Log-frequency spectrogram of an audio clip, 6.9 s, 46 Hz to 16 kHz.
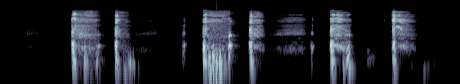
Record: {"cough_length": "6.9 s", "cough_amplitude": 32767, "cough_signal_mean_std_ratio": 0.32, "survey_phase": "beta (2021-08-13 to 2022-03-07)", "age": "18-44", "gender": "Female", "wearing_mask": "No", "symptom_cough_any": true, "symptom_runny_or_blocked_nose": true, "symptom_shortness_of_breath": true, "symptom_headache": true, "symptom_change_to_sense_of_smell_or_taste": true, "symptom_loss_of_taste": true, "symptom_onset": "4 days", "smoker_status": "Ex-smoker", "respiratory_condition_asthma": false, "respiratory_condition_other": false, "recruitment_source": "Test and Trace", "submission_delay": "1 day", "covid_test_result": "Positive", "covid_test_method": "RT-qPCR", "covid_ct_value": 23.2, "covid_ct_gene": "N gene"}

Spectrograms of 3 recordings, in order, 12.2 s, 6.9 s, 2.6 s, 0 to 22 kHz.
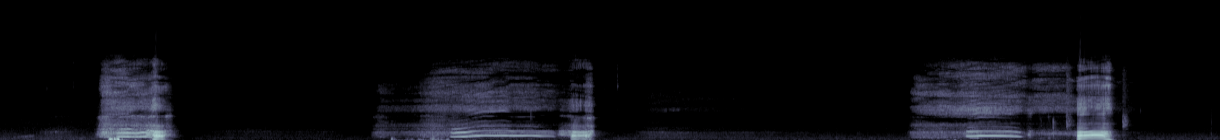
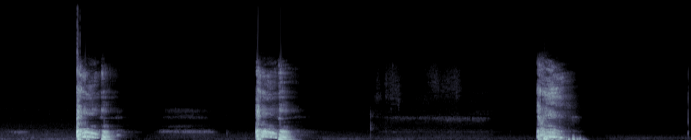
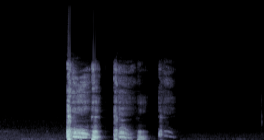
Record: {"exhalation_length": "12.2 s", "exhalation_amplitude": 31186, "exhalation_signal_mean_std_ratio": 0.33, "three_cough_length": "6.9 s", "three_cough_amplitude": 32768, "three_cough_signal_mean_std_ratio": 0.28, "cough_length": "2.6 s", "cough_amplitude": 32768, "cough_signal_mean_std_ratio": 0.32, "survey_phase": "alpha (2021-03-01 to 2021-08-12)", "age": "18-44", "gender": "Male", "wearing_mask": "No", "symptom_cough_any": true, "symptom_shortness_of_breath": true, "symptom_diarrhoea": true, "symptom_fatigue": true, "symptom_fever_high_temperature": true, "symptom_headache": true, "symptom_change_to_sense_of_smell_or_taste": true, "symptom_loss_of_taste": true, "symptom_onset": "5 days", "smoker_status": "Prefer not to say", "respiratory_condition_asthma": false, "respiratory_condition_other": false, "recruitment_source": "Test and Trace", "submission_delay": "1 day", "covid_test_result": "Positive", "covid_test_method": "RT-qPCR", "covid_ct_value": 16.4, "covid_ct_gene": "ORF1ab gene", "covid_ct_mean": 16.9, "covid_viral_load": "2800000 copies/ml", "covid_viral_load_category": "High viral load (>1M copies/ml)"}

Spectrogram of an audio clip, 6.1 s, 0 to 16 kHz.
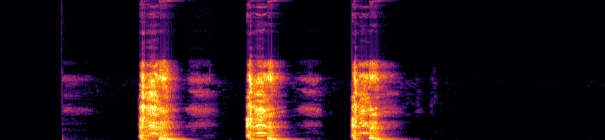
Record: {"three_cough_length": "6.1 s", "three_cough_amplitude": 30062, "three_cough_signal_mean_std_ratio": 0.35, "survey_phase": "alpha (2021-03-01 to 2021-08-12)", "age": "45-64", "gender": "Male", "wearing_mask": "No", "symptom_none": true, "smoker_status": "Never smoked", "respiratory_condition_asthma": true, "respiratory_condition_other": false, "recruitment_source": "REACT", "submission_delay": "2 days", "covid_test_result": "Negative", "covid_test_method": "RT-qPCR"}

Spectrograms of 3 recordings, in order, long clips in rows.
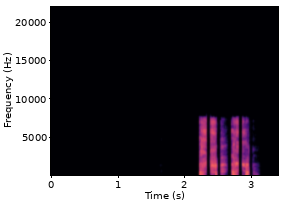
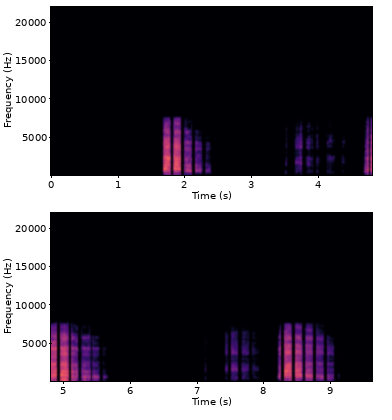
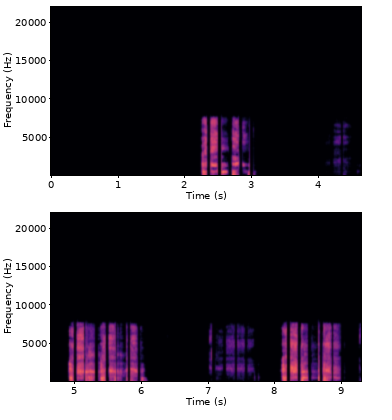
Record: {"cough_length": "3.4 s", "cough_amplitude": 30248, "cough_signal_mean_std_ratio": 0.3, "exhalation_length": "9.6 s", "exhalation_amplitude": 29561, "exhalation_signal_mean_std_ratio": 0.25, "three_cough_length": "9.3 s", "three_cough_amplitude": 31653, "three_cough_signal_mean_std_ratio": 0.33, "survey_phase": "alpha (2021-03-01 to 2021-08-12)", "age": "18-44", "gender": "Male", "wearing_mask": "No", "symptom_fatigue": true, "symptom_headache": true, "symptom_change_to_sense_of_smell_or_taste": true, "symptom_onset": "4 days", "smoker_status": "Never smoked", "respiratory_condition_asthma": true, "respiratory_condition_other": false, "recruitment_source": "Test and Trace", "submission_delay": "2 days", "covid_test_result": "Positive", "covid_test_method": "RT-qPCR", "covid_ct_value": 23.5, "covid_ct_gene": "ORF1ab gene", "covid_ct_mean": 23.5, "covid_viral_load": "19000 copies/ml", "covid_viral_load_category": "Low viral load (10K-1M copies/ml)"}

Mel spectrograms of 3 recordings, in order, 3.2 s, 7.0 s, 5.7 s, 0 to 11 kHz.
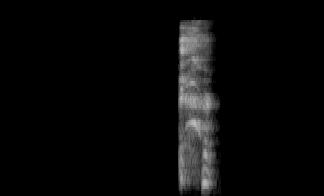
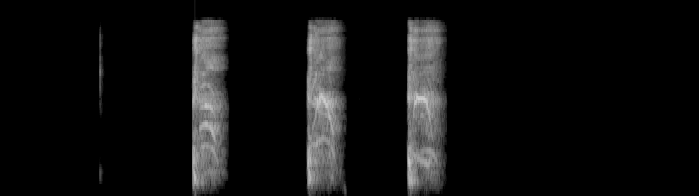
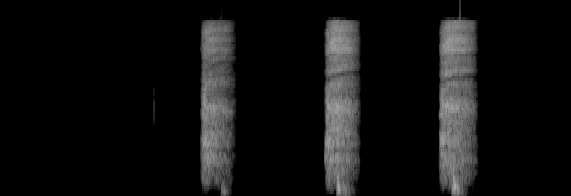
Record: {"cough_length": "3.2 s", "cough_amplitude": 28409, "cough_signal_mean_std_ratio": 0.23, "three_cough_length": "7.0 s", "three_cough_amplitude": 32767, "three_cough_signal_mean_std_ratio": 0.28, "exhalation_length": "5.7 s", "exhalation_amplitude": 18312, "exhalation_signal_mean_std_ratio": 0.3, "survey_phase": "beta (2021-08-13 to 2022-03-07)", "age": "45-64", "gender": "Female", "wearing_mask": "No", "symptom_none": true, "smoker_status": "Never smoked", "respiratory_condition_asthma": false, "respiratory_condition_other": false, "recruitment_source": "REACT", "submission_delay": "1 day", "covid_test_result": "Negative", "covid_test_method": "RT-qPCR", "influenza_a_test_result": "Negative", "influenza_b_test_result": "Negative"}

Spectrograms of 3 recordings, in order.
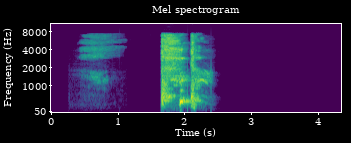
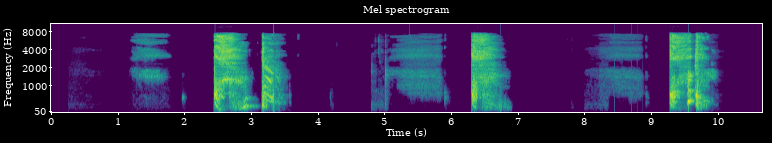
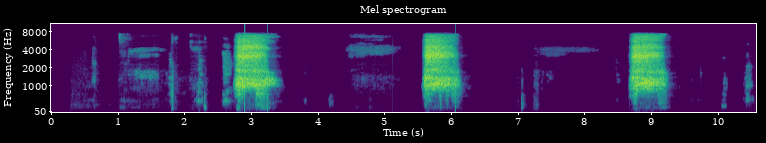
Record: {"cough_length": "4.4 s", "cough_amplitude": 32355, "cough_signal_mean_std_ratio": 0.29, "three_cough_length": "10.7 s", "three_cough_amplitude": 32767, "three_cough_signal_mean_std_ratio": 0.3, "exhalation_length": "10.6 s", "exhalation_amplitude": 32768, "exhalation_signal_mean_std_ratio": 0.3, "survey_phase": "beta (2021-08-13 to 2022-03-07)", "age": "45-64", "gender": "Female", "wearing_mask": "No", "symptom_runny_or_blocked_nose": true, "smoker_status": "Never smoked", "respiratory_condition_asthma": false, "respiratory_condition_other": false, "recruitment_source": "Test and Trace", "submission_delay": "2 days", "covid_test_result": "Positive", "covid_test_method": "RT-qPCR", "covid_ct_value": 31.7, "covid_ct_gene": "ORF1ab gene"}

